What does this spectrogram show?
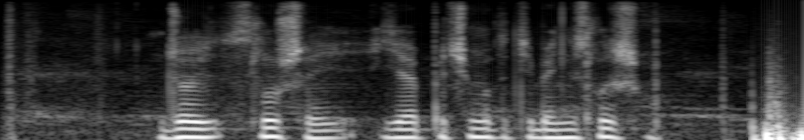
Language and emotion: Russian, neutral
